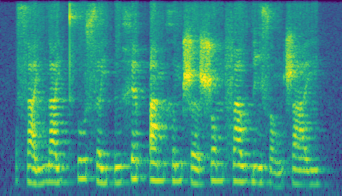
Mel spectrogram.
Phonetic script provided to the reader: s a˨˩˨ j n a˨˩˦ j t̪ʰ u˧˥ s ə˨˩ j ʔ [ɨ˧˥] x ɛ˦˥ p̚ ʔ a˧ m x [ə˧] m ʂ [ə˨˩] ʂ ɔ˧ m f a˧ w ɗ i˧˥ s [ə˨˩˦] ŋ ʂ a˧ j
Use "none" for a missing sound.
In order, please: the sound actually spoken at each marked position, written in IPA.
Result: ɨ˨˩˦, ə˧˥, əː˨˩, ɔ˨˩˦

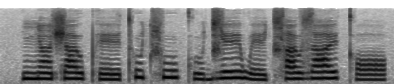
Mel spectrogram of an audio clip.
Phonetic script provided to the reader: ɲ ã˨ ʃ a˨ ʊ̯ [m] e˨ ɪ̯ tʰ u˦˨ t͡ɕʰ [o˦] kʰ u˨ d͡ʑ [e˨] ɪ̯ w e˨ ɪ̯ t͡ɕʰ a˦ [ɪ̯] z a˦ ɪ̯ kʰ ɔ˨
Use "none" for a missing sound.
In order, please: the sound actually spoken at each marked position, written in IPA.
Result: pʰ, u˦, e˦, ʊ̯

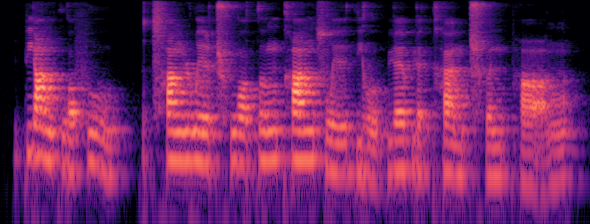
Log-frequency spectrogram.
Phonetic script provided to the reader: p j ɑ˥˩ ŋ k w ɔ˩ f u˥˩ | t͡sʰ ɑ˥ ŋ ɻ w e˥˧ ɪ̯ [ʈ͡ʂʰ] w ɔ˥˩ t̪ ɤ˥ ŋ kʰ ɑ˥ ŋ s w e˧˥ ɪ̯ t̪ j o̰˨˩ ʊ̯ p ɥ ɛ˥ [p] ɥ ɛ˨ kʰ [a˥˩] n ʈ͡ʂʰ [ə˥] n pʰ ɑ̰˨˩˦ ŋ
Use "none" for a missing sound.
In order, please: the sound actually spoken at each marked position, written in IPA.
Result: ʈ͡ʂʰ, p, a˥˩, ə˧˥

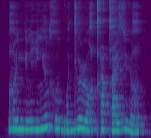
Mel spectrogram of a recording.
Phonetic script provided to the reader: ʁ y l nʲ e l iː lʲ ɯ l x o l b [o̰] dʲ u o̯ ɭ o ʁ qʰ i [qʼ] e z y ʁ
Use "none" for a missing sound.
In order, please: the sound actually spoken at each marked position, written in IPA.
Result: o, qʼ

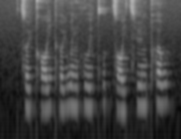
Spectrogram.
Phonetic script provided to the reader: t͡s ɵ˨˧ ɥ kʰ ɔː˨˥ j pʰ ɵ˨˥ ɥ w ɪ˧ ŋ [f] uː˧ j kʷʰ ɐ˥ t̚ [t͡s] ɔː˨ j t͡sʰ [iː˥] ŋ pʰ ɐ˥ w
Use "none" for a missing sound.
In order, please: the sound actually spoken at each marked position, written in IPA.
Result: f, t͡s, yː˥

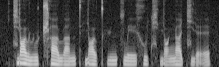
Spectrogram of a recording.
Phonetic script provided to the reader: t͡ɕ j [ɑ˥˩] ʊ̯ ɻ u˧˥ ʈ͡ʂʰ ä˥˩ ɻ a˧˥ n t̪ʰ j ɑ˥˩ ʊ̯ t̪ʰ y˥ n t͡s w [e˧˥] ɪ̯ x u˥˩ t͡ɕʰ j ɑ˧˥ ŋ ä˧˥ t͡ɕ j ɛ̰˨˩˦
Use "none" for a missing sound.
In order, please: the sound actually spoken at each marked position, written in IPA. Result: ɑ˥˩, e˧˥

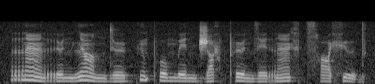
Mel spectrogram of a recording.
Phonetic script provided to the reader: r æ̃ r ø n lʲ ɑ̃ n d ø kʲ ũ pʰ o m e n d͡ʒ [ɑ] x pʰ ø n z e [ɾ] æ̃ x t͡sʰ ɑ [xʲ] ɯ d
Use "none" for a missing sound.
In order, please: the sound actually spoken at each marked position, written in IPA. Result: ɑ, r, xʲ

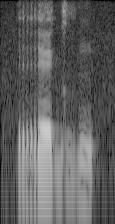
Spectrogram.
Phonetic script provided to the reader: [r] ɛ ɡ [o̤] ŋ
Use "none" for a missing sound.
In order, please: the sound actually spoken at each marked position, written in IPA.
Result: r, o̤

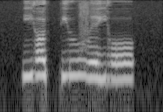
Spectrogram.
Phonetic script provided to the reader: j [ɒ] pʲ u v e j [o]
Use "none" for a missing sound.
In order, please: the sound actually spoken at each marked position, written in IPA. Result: ʌ, o

